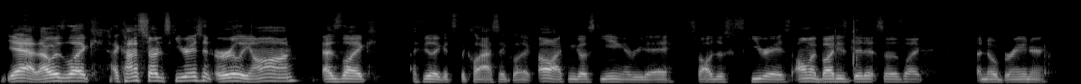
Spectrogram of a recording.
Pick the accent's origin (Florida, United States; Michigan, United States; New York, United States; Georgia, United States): New York, United States; Rochester; I grew up in Western New York, like Rochester area, ski racing.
